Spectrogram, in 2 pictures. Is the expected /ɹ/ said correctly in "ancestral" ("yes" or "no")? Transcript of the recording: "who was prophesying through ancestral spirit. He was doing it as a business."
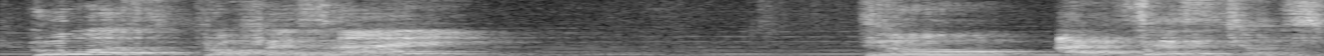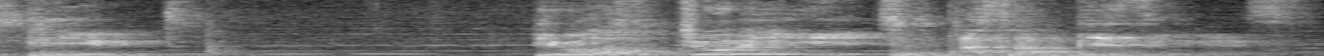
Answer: no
